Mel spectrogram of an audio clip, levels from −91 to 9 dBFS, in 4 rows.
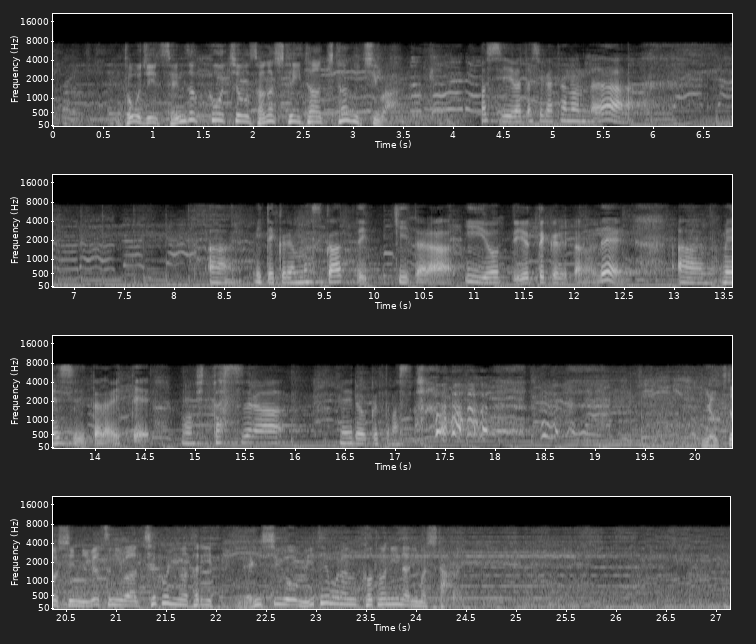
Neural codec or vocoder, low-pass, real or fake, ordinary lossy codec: autoencoder, 48 kHz, 128 numbers a frame, DAC-VAE, trained on Japanese speech; 7.2 kHz; fake; AAC, 48 kbps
